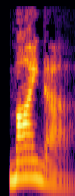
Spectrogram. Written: minah

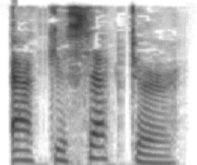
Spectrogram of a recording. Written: acusection

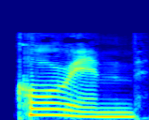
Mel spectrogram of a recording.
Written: corymb

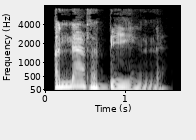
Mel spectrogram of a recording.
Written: anatabine

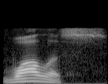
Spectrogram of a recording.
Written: Wallis Islands

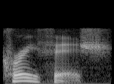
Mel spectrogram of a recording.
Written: crayfish

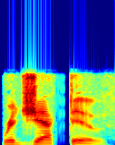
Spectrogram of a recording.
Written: rejective

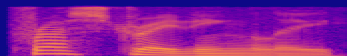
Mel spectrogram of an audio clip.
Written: frustratingly

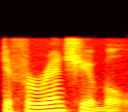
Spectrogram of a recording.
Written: differentiable

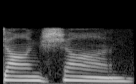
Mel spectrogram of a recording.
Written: Tangshan

